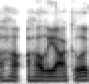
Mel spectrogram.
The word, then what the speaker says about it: Haleakala: But also, if you go all the way to the top of the crater, you could go to the top of the Haleakala crater, I'm pretty sure that's how you pronounce it.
